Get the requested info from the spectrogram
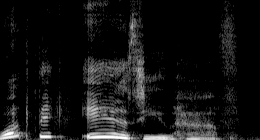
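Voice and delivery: crying out, high exclaiming cry. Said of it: "she cried".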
